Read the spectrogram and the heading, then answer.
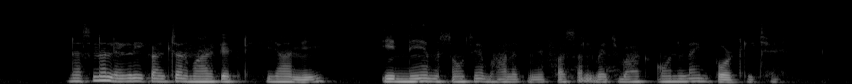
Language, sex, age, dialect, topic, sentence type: Maithili, male, 18-24, Bajjika, agriculture, statement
